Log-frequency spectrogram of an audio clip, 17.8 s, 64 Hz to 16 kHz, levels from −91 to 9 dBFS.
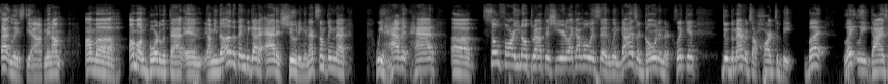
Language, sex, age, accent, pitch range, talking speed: English, male, 20-39, American, 135-200 Hz, 205 wpm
